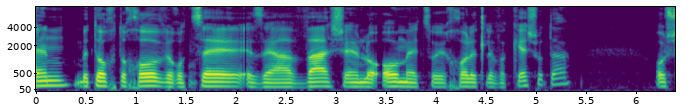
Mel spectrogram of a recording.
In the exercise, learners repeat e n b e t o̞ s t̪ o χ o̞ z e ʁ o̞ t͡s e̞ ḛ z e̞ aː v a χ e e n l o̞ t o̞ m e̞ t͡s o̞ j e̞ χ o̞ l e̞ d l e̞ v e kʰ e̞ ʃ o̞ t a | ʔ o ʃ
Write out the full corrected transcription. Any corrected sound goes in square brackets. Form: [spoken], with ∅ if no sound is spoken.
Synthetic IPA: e n b e t o̞ [χ] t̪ o χ o̞ [v] e ʁ o̞ t͡s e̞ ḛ z e̞ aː v a [ʃ] e e n l o̞ [ʔ] o̞ m e̞ t͡s o̞ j e̞ χ o̞ l e̞ [t] l e̞ v [a] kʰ e̞ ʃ o̞ t a | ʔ o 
